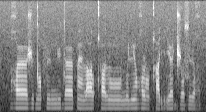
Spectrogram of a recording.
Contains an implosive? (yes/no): no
